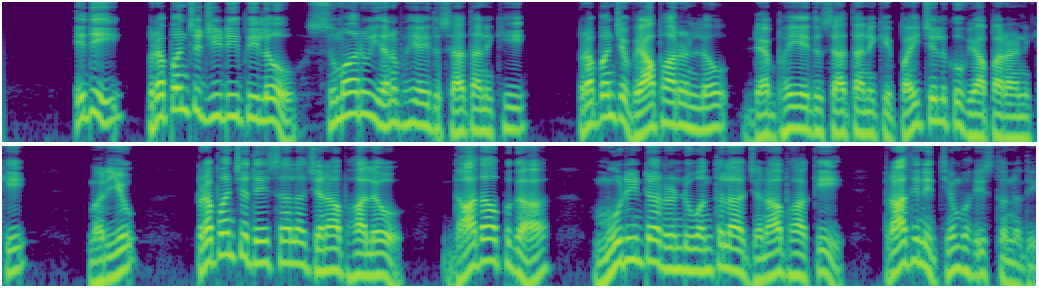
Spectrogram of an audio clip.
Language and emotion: Telugu, neutral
